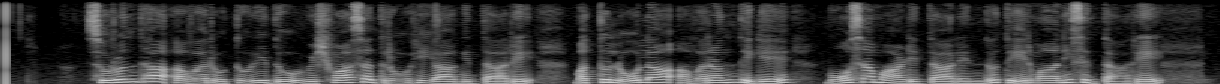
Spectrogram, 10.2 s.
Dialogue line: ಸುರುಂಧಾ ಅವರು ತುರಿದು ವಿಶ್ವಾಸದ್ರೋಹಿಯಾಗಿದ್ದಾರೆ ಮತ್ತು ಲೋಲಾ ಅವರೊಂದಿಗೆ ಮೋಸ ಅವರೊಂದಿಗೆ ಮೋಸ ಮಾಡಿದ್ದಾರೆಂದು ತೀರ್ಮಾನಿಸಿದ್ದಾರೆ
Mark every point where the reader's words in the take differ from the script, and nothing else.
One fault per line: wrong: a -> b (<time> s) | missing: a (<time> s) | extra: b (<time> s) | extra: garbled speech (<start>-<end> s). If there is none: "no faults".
missing: ಅವರೊಂದಿಗೆ ಮೋಸ (7.2 s)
